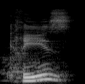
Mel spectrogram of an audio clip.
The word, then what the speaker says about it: grise: Gris, sans S. Grise, comme Z. On prononce le S comme Z.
